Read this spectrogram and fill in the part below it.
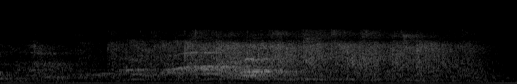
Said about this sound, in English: I don't know who those people are clapping, but I know who they aren't, though, I'll tell you that right now.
